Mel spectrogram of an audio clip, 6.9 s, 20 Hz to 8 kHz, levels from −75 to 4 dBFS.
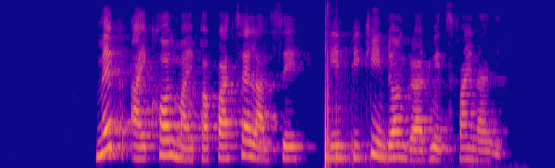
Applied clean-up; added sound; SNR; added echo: none; Fireworks; 7 dB; none.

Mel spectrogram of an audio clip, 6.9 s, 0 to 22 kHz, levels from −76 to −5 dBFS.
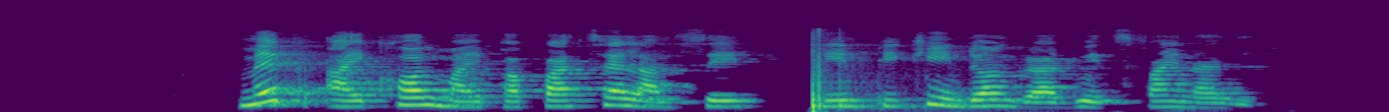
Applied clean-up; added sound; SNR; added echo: classical method Wiener filter.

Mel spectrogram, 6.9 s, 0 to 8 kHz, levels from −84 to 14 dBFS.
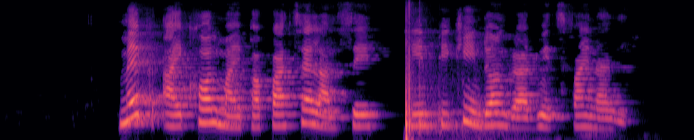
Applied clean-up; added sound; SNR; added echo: classical method log-MMSE.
